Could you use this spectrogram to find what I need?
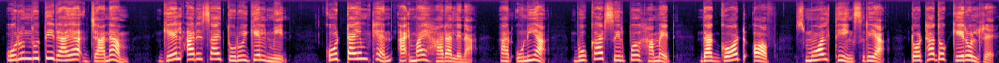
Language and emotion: Santali, neutral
